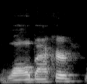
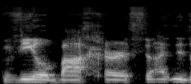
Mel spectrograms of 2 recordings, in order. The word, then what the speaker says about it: Weilbacher: So every time I interact with a German human, I will always have to deal with this interaction because our family pronounces it Wallbacher, like a wall and a back that does. But that's not how it is. Actually pronounced it's like Weilbacher, like this, like that excess Germany-ness that you need to have in there.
